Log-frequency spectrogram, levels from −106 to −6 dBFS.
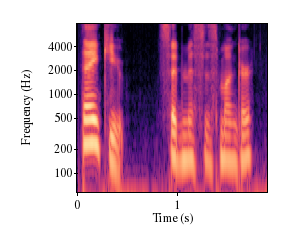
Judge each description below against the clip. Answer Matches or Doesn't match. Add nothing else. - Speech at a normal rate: Matches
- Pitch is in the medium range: Matches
